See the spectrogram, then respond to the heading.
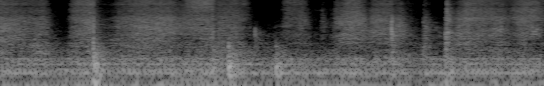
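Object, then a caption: Painted particleboard cube shelf. A rubber-gloved hand wipes and rubs the inside surfaces and base edge of the lower open compartments of a blue-grey painted particleboard cube shelf standing on a tile floor with a cloth. Steady low, dull rubbing and cloth swishing continue throughout, broken by several short, soft knocks and bumps against the shelf.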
